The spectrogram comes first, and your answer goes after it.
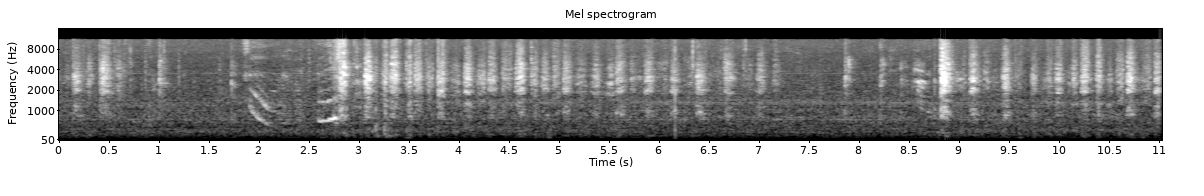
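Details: Female Pomeranian lying still like a seal while being dried with a hair dryer, filmed 21 February 2018 at 1:11 AM; quick breathy panting bursts over the steady roar of the dryer, with a short squeak near three seconds.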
